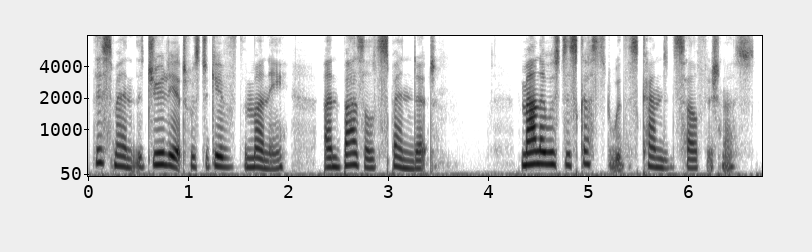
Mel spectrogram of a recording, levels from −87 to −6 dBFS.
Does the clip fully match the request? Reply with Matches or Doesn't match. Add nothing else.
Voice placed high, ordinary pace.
Matches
